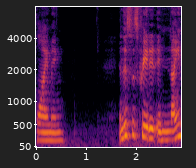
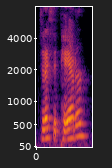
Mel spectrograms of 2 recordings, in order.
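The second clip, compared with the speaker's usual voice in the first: thick New York accent. Shown as a demonstration. New Yorker joking to viewers, broad New York accent. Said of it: "I meant powder".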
